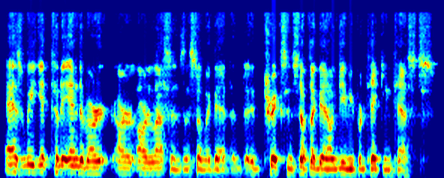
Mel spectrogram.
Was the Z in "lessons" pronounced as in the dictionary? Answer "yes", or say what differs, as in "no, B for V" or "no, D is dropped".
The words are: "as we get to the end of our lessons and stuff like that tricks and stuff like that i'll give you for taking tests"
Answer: yes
